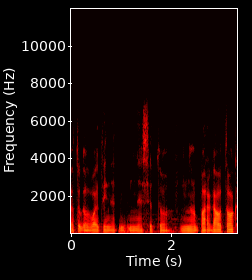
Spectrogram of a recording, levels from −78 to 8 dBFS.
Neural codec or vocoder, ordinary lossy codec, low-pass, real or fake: codec, 16 kHz, 6 kbps, DAC; Opus, 24 kbps; 7.2 kHz; fake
